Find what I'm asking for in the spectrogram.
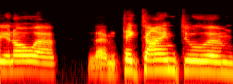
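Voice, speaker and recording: A man's raised, projected voice, high in pitch, bright and sharp in tone, with a slight French Canadian accent, a fairly slow pace, a dry, close sound with no echo, and a quiet background. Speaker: rock singer. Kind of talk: casual chat. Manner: halting with many repetitions.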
